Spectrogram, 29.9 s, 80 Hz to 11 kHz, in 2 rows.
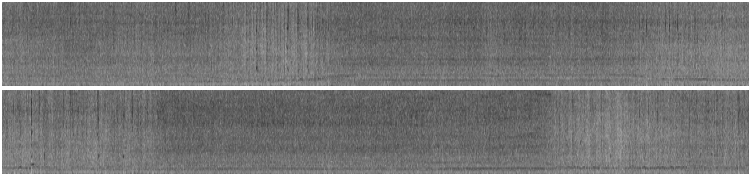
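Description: AMC 258 straight-six engine idling, running badly. A whine sits over the engine noise and drifts slowly up and down in pitch.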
